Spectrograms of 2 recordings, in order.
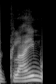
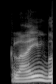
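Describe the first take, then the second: First: क्लाइंब ending on m; silent B. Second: क्लाइंब with a sounded final b; higher-pitched क्लाइंब with released b; mispronounced B. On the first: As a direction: say क्लाइंब as clime. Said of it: "क्लाइंब होता है". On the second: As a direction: end क्लाइंब on an audible b. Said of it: "क्लाइंब नहीं होता". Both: Shown as a demonstration.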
